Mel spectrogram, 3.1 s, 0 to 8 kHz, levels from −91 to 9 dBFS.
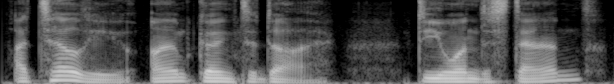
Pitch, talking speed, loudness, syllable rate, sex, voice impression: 110 Hz, 195 wpm, -17 LUFS, 5.3 syllables/s, male, masculine, adult-like, thick, slightly powerful, slightly halting, slightly raspy, cool, sincere, slightly mature, reassuring, wild, lively, kind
